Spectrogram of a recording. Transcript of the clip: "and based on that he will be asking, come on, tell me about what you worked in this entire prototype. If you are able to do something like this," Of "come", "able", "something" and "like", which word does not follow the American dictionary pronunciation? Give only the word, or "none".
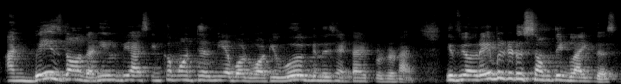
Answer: something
